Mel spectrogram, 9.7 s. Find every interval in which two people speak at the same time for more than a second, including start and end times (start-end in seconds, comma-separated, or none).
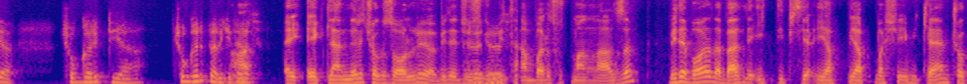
none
